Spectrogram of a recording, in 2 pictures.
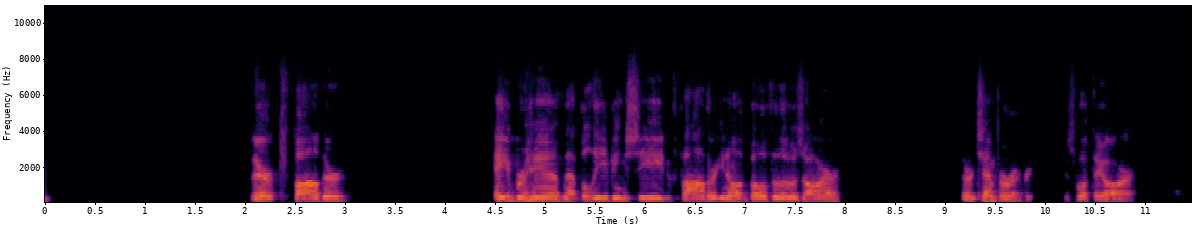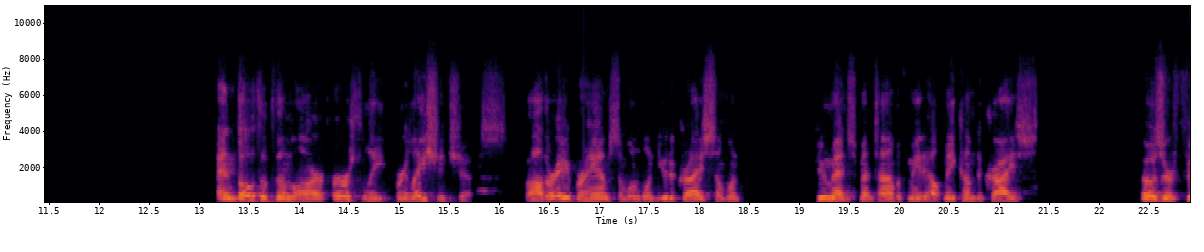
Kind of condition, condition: setting, large echoing room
